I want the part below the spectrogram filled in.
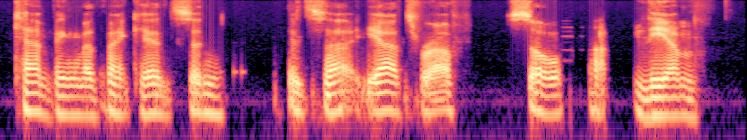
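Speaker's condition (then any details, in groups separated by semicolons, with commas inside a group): ALS; brain implant for computer control; voice failing, banked voice for AI speech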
